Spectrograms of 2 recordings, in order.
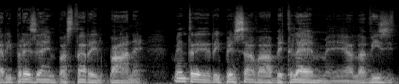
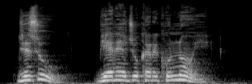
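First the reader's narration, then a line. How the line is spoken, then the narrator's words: Shouted from the street. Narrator (Italian): aveva gridato Esther dalla strada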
